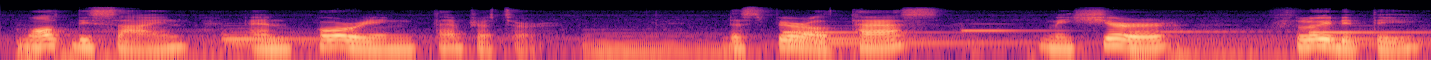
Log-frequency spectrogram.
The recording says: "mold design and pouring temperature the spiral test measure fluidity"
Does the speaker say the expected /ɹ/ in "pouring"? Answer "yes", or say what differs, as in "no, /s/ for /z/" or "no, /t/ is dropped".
yes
